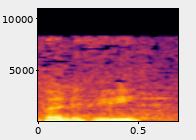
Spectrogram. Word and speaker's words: Bellevue: Belweder, czyli Schloss Bellevue. Niemcy tutaj to tak podkreślają, tą francuską wymowę, ponieważ łączą to również z wielką historią, możliwą historią tego miejsca.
